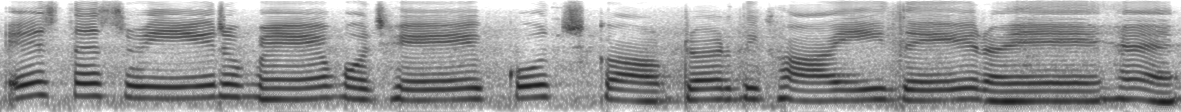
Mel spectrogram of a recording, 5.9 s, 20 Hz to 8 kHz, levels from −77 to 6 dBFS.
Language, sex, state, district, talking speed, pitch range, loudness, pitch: Hindi, female, Madhya Pradesh, Katni, 100 wpm, 245-295 Hz, -11 LUFS, 265 Hz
